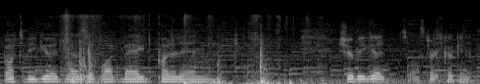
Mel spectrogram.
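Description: A man's voice: medium pitch, level tone, fast, over music. A young man casually narrating as he fries fish he caught, talking to the viewers while he works outdoors on an action camera. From Canada. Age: young adult. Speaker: fishing vlogger. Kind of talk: casual outdoor cooking vlog. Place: outdoors at a lakeside parking area. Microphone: action camera, sometimes handheld at arm's length.

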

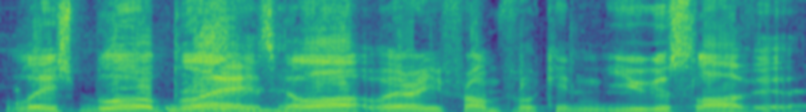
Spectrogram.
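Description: A young man on voice chat during a game, dry and teasing in a deadpan way. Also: mid-range voice, measured pace. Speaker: gamer teammate on voice chat. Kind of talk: casual voice chat while gaming.

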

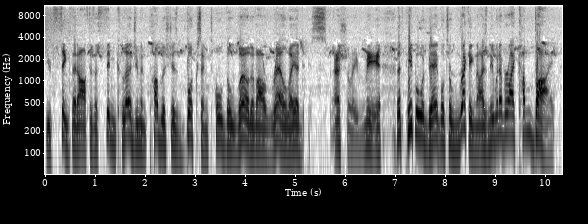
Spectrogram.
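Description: A man voicing a pompous, indignant cartoon steam engine, complaining in a loud, aggrieved manner. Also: medium pitch, animated, normal speed, close to an everyday voice.

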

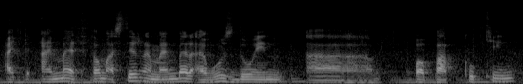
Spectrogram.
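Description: A man's voice: mid-range voice, measured pace, background noise. A man in his forties, a chef and restaurant owner, answering interview questions in a hesitant way, with many fillers, restarts and grammar. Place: bright indoor room with light wall. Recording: music bed under voice. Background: background music.

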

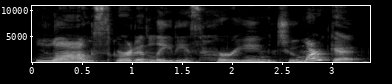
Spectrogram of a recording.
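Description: A woman in her thirties reads a picture book to children. Her voice is bright and fairly high, and she takes her time. She tells it with drama and speaks directly to her young listeners. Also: big pitch swings. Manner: deliberate, dramatic storytelling with questions to young listeners. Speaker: teacher reading aloud to children. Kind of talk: expressive children's storybook read-aloud with asides. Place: small room with bookshelf, indoors.

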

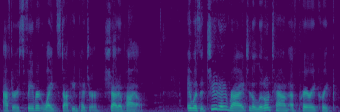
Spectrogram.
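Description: A woman in her thirties, a teacher, reading a children's story aloud in a dramatic, expressive storytelling manner with deliberate emphasis. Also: medium pitch. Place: living room at home. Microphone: phone or tablet at arm's length.

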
